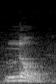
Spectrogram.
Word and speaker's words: know: आप इसमें पढ़ लीजिए वर्ड को, KNOW, नो, नो मीन्स क्या होता है, जानना, NOW, इसको आप क्या पढ़ेंगे, अब इसको तो आप नो पढ़ रहे हो, लेकिन इसको क्या पढ़ोगे, नाउ, नाउ पढ़ेंगे। नाउ मीन्स नो मीन्स जानना। आप देख रहे हैं एन से पहले के है, के क्या बना है, साइलेंट है।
